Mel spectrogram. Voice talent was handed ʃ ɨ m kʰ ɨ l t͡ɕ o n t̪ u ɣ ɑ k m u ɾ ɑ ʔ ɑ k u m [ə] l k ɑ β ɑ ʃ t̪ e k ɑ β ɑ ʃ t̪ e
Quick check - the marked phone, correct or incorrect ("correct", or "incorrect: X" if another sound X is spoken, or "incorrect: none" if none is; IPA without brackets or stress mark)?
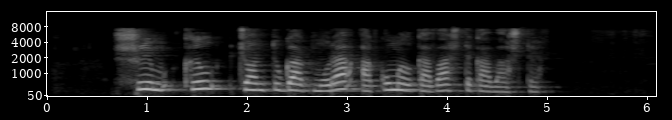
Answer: correct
